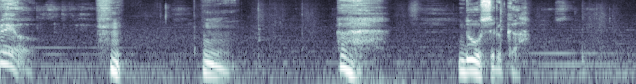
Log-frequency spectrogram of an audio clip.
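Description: An older man answers in a low, wary voice, close by.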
